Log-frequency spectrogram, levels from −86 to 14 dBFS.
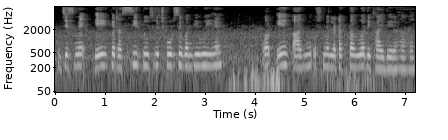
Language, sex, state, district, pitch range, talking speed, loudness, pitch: Hindi, female, Uttarakhand, Uttarkashi, 210-230 Hz, 160 wpm, -19 LUFS, 225 Hz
